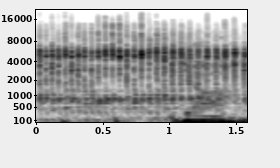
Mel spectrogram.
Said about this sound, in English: Yeah, a little premature on that wheel spin.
